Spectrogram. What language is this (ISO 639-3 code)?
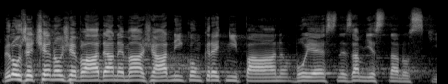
ces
